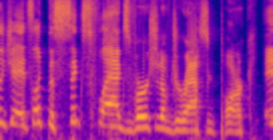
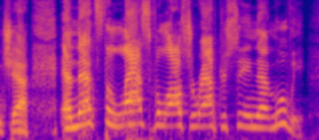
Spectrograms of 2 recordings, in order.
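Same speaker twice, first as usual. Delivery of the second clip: normal talking voice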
